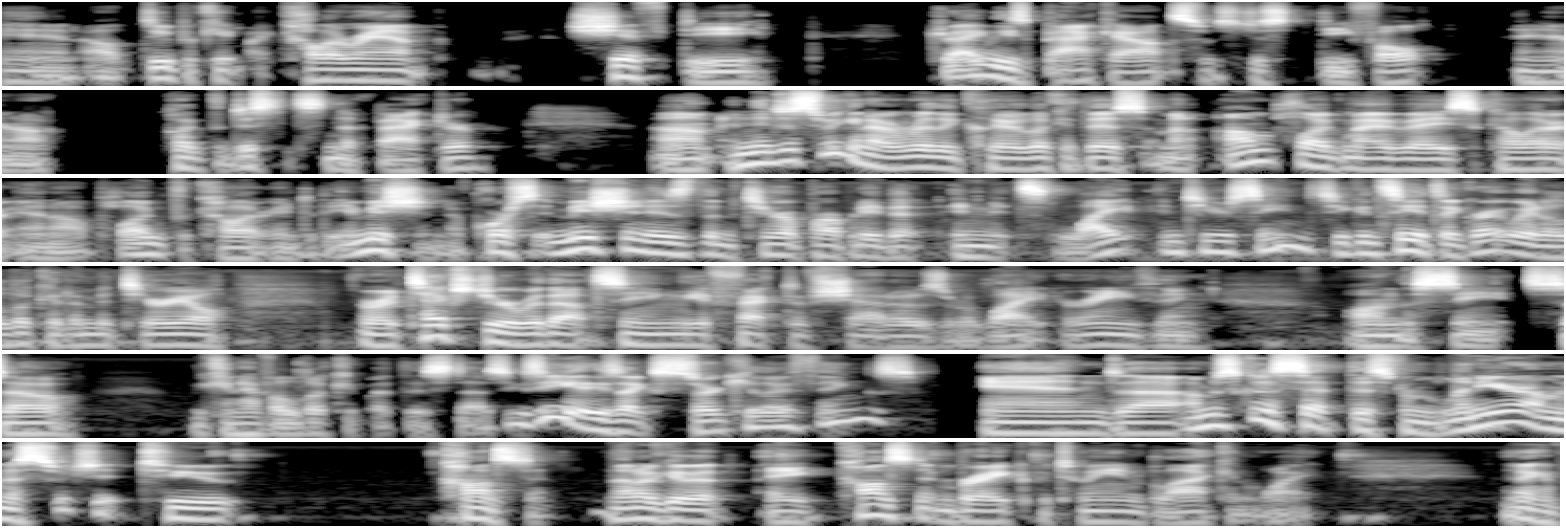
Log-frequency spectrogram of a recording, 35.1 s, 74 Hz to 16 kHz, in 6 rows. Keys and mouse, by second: 0.0 click, 0.2 shift+d, 1.7 click, 2.7 click, 3.3 click, 4.7 click, 5.9 click, 6.9 middle click, 8.2 middle click, 9.7 click, 11.6-12.6 drag, 23.4-27.2 drag, 28.1-29.3 drag, 29.9 click, 31.9 click, 32.6 click, 33.6 click.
